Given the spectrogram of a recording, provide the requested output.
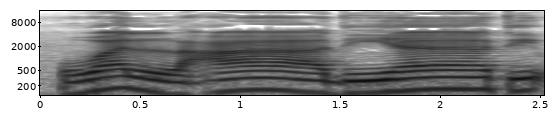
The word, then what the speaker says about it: والعاديات: ওয়াল আ দিয়াতি, খাড়া যাবার এক আলিফ পরিমাণ টান। ওয়াল আদিয়াতি, ওয়ালাম যাবার ওয়াল, আইন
